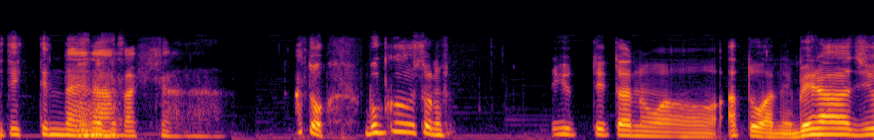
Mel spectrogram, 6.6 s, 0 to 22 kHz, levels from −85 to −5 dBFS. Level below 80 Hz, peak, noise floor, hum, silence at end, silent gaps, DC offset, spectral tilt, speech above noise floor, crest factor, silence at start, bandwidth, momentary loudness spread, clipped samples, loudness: -58 dBFS; -2 dBFS; -53 dBFS; none; 0 s; none; under 0.1%; -6.5 dB/octave; 31 dB; 20 dB; 0 s; 8.2 kHz; 16 LU; under 0.1%; -22 LUFS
